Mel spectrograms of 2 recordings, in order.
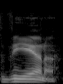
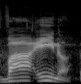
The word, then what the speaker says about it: Vienna: One of you Raleigh smarties at Thursday night service came up to me and was like, it's pronounced Vienna. Not where I'm from, it's Vienna. That's how you say it.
